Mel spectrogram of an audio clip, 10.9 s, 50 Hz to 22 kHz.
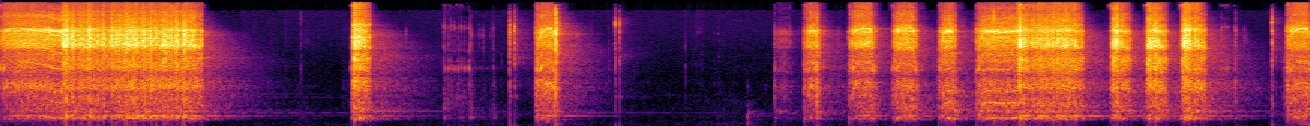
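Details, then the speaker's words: DEWALT ATOMIC DCD794 20V brushless 1/2" drill, 5/8" bit: motor whine cuts out and restarts in uneven bursts as gearbox slips; suspected gear machining or spring pressure fault at speed selector, not confirmed. "There's that gearbox issue again. That's just not safe. So there appears to be a small issue with the machining on one of the gears that helps with the speed selection."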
